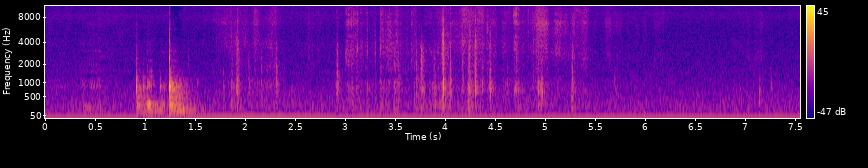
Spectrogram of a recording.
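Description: A sharp knock about a second in, then a few seconds of crisp paper rustling and crinkling as a sheet of paper is handled against a planer knife blade.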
